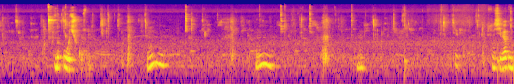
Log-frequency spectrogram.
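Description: A woman slurps loudly from a plate, close by.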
